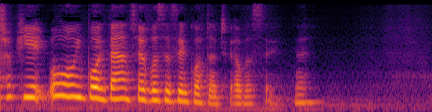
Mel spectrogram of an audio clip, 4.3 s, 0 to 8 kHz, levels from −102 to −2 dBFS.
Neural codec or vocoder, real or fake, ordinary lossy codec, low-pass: codec, 16 kHz, 0.5 kbps, FunCodec, trained on LibriTTS, 25 frames a second; fake; none; 7.2 kHz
